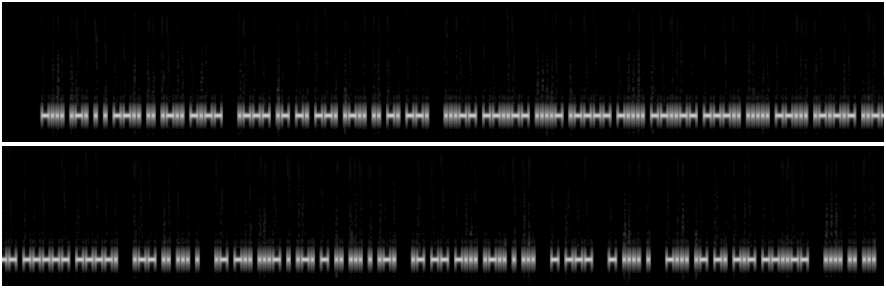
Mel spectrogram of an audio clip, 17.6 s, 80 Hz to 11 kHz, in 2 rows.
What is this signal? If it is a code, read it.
Morse code, heard as a keyed tone, about 50 wpm, 700 Hz. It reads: BREEZILY JANGLING 3,416,857.209 WISE ADVERTISER AMBLES TO THE BANK, HIS
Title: Pangram Challenge v2 - 50wpm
